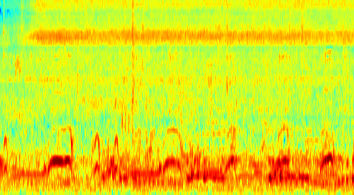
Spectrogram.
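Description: A Kokka pigeon gives a thin, high cooing call in short, repeated rising-and-falling phrases.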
